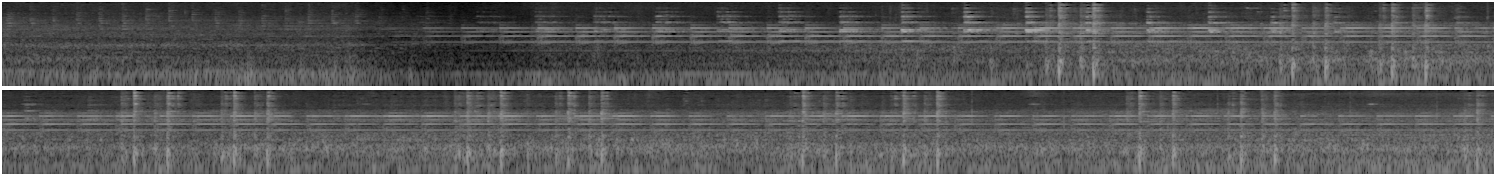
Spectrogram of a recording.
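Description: Metra commuter trains: first the low rumble of a train pulling away, then a train of bilevel gallery cars rolling past with wheels clicking over rail joints. Steady high ringing tones run under it from about four seconds in, as from a grade-crossing warning bell.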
